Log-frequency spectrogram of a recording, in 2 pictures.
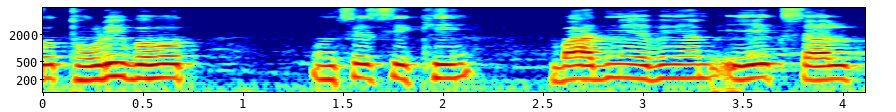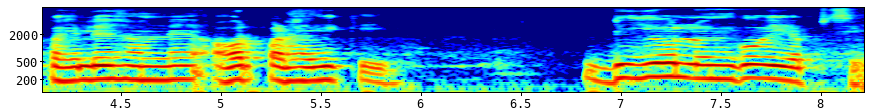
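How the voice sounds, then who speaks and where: A woman speaks at a medium pitch with a dark, mellow tone and a monotone, flat delivery. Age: 60s. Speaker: vlogger, grandmother. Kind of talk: personal vlog monologue. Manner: halting.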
